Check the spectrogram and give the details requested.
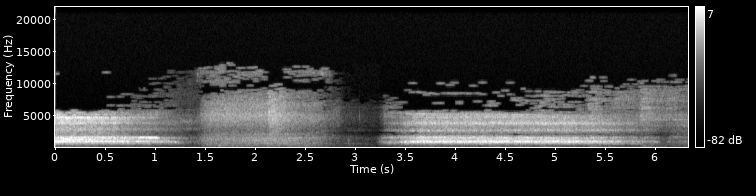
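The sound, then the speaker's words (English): Deep, audible breaths during a yoga pose: a long breathy exhale, a softer inhale, a brief pause, then another long, full exhale. No one speaks. “Give me three of your deepest, fullest inhales and exhales.”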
